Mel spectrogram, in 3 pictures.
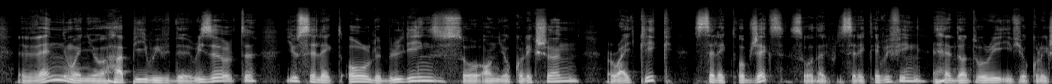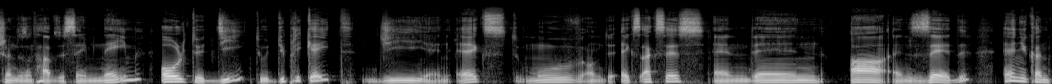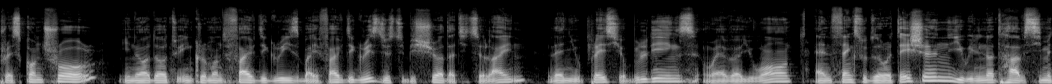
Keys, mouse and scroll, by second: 0.0 click, 0.0 n, 2.3 middle click, 2.4 click, 6.1-7.6 right drag, 8.2 middle click, 9.2 middle click, 11.8 middle click, 13.3 alt+d, 14.4 g, 15.2 x, 16.8 click, 17.6 middle click, 19.2 r, 19.7 z, 27.0 g, 28.0 shift+z.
